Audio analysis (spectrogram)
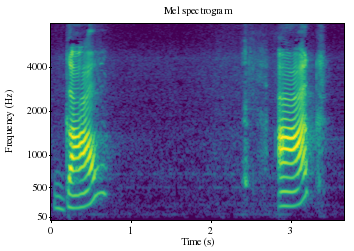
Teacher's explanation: शिरोरेखा के ऊपर चंद्रमा बना के उसके बीच में जो बिंदी लगती है उसे हम अनुनासिक कहते हैं और इनके उच्चारण के समय हवा मुख के साथ नाक से भी निकलती है, अर्थात हवा मुख और नाक दोनों से निकलती है।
